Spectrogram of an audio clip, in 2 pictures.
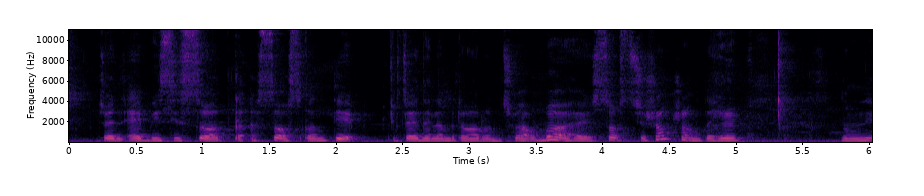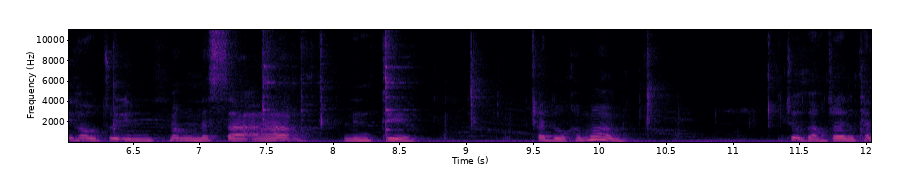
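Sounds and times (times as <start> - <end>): woman talking: 0.0 - 8.8, 9.5 - 10.6, 11.3 - 12.0.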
